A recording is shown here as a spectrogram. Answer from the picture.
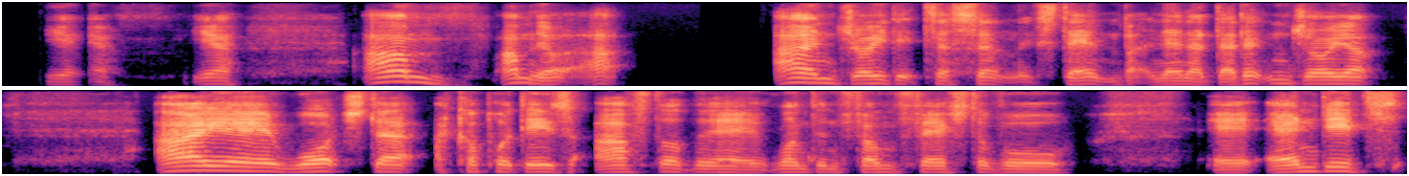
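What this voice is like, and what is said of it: Scottish Glasgow accent. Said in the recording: “Obviously, my accent gives it away. I don't live close to London. I actually live close to Glasgow.”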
